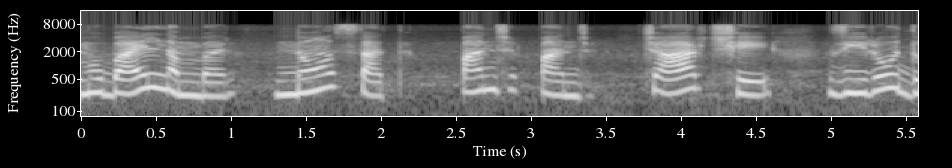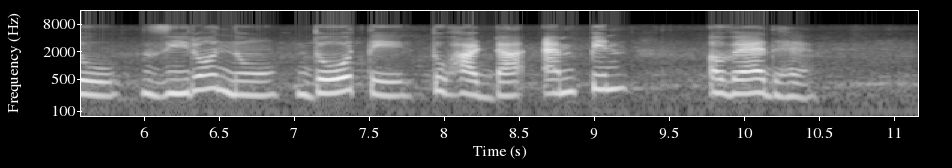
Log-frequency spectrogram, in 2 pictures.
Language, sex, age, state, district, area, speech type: Punjabi, female, 18-30, Punjab, Hoshiarpur, rural, read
